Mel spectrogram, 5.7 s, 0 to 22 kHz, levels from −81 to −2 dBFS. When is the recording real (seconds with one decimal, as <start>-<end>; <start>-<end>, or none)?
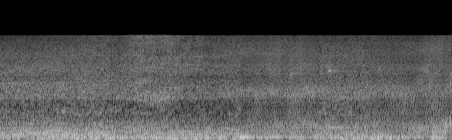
0.0-3.0; 4.0-4.6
